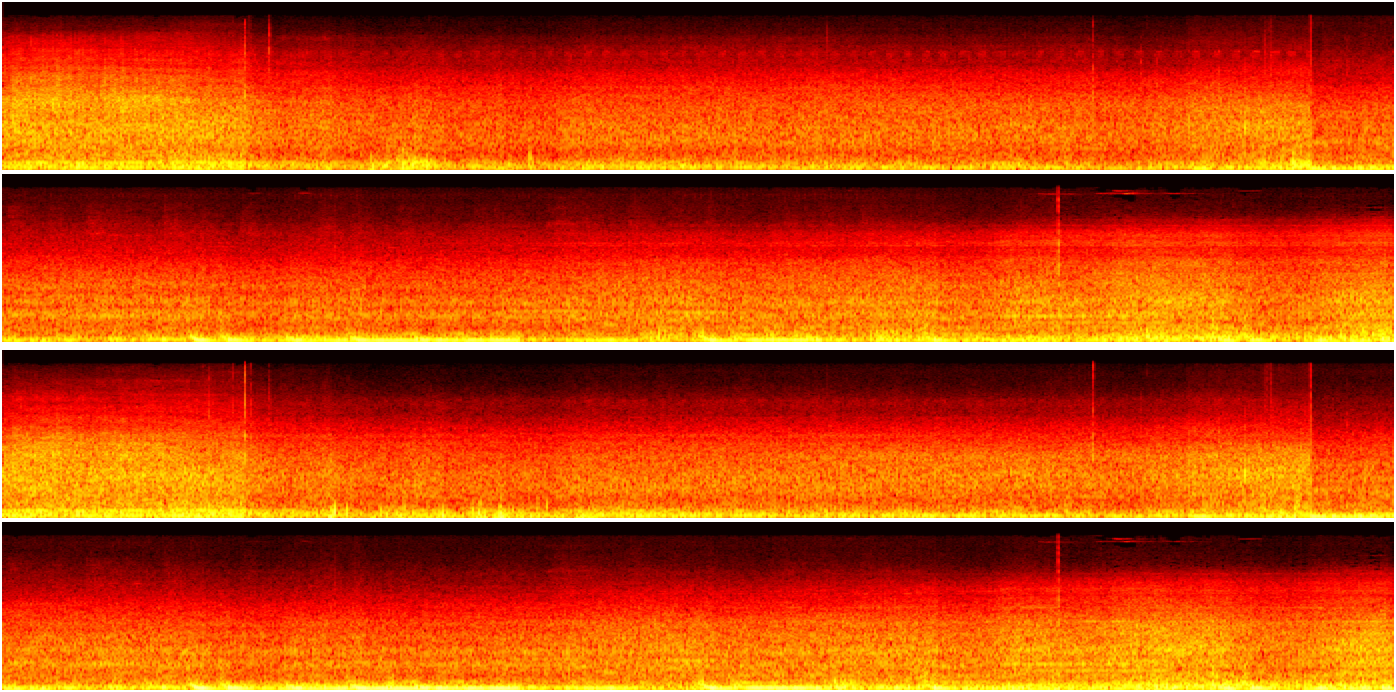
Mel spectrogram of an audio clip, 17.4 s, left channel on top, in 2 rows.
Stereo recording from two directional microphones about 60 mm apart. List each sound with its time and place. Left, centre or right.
0.0 s vehicle: left
15.0 s vehicle: centre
